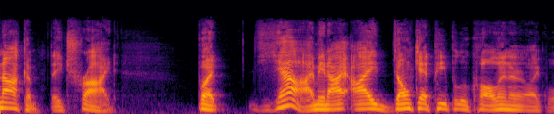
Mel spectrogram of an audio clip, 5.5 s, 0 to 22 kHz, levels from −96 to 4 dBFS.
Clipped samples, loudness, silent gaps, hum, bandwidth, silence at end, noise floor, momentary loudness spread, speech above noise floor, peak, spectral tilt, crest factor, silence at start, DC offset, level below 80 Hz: under 0.1%; -21 LUFS; none; none; 11.5 kHz; 0 s; -66 dBFS; 11 LU; 45 dB; -4 dBFS; -5.5 dB/octave; 18 dB; 0 s; under 0.1%; -50 dBFS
